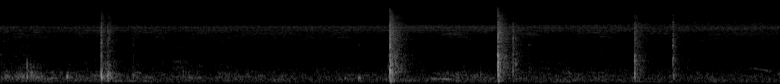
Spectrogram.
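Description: Wooden swords clack sharply together outdoors.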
